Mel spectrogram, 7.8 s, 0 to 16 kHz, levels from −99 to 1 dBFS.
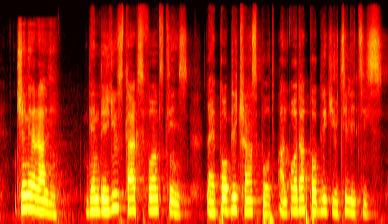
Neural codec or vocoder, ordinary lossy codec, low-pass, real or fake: codec, 44.1 kHz, 2.6 kbps, SNAC; none; 14.4 kHz; fake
